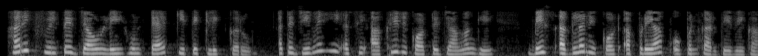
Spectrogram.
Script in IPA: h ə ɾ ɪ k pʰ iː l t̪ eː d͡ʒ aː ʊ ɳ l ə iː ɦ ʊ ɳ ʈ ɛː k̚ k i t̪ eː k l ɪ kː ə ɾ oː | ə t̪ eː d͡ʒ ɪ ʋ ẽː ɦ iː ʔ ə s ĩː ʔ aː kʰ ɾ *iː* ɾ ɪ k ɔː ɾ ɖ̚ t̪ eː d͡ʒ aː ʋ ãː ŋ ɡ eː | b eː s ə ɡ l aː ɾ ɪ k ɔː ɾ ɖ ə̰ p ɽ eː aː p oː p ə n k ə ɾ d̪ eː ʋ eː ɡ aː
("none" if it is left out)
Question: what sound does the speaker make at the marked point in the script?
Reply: iː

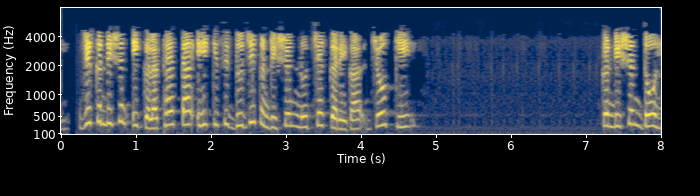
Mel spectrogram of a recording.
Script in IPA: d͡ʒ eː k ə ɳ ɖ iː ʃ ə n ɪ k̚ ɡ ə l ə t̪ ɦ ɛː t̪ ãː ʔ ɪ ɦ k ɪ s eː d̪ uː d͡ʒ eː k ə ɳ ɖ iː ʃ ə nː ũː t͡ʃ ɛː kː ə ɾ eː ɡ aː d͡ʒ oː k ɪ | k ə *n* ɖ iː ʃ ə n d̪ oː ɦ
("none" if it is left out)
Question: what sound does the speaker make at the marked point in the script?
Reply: ɳ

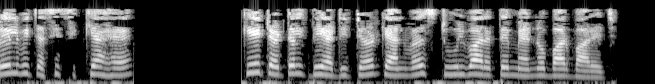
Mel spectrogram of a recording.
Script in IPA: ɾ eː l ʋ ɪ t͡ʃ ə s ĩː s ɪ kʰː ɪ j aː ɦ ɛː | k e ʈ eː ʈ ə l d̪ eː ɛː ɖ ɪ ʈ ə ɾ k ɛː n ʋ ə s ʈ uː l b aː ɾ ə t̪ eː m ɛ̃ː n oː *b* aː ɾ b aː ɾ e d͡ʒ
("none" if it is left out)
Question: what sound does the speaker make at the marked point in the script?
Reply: b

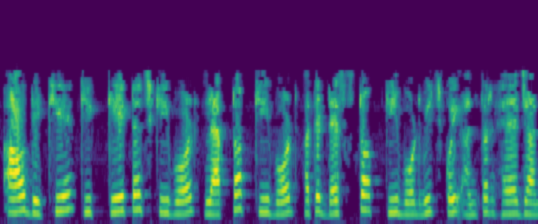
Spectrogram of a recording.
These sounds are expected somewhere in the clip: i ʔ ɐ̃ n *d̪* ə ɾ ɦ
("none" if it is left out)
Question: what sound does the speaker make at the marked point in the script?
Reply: t̪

